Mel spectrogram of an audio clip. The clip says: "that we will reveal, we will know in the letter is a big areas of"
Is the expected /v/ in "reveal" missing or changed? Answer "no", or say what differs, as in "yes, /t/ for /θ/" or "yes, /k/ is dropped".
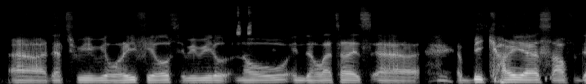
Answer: yes, /f/ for /v/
